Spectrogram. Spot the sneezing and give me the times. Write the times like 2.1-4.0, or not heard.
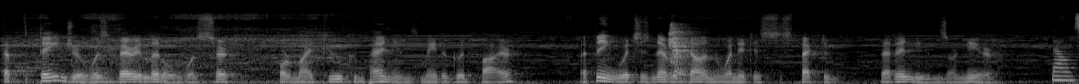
6.2-6.9.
